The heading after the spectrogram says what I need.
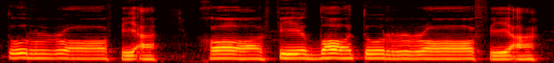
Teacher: Daripada khafidatun disebabkan oleh kerana selepasnya ada huruf ra, daripada tun kita baca dengan tu. Kemudian kita akan tekan pada huruf ra. Kita idghamkan bacaan tu, masukkan ke dalam ra dengan bacaan ra bersabdu turrafi'ah.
